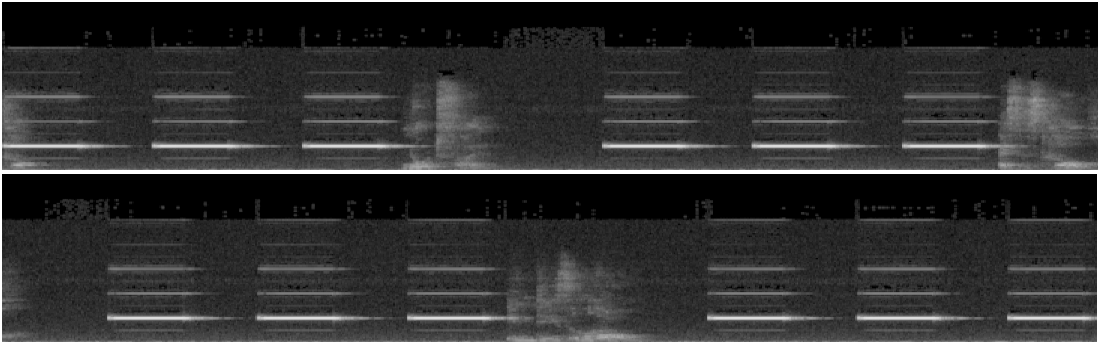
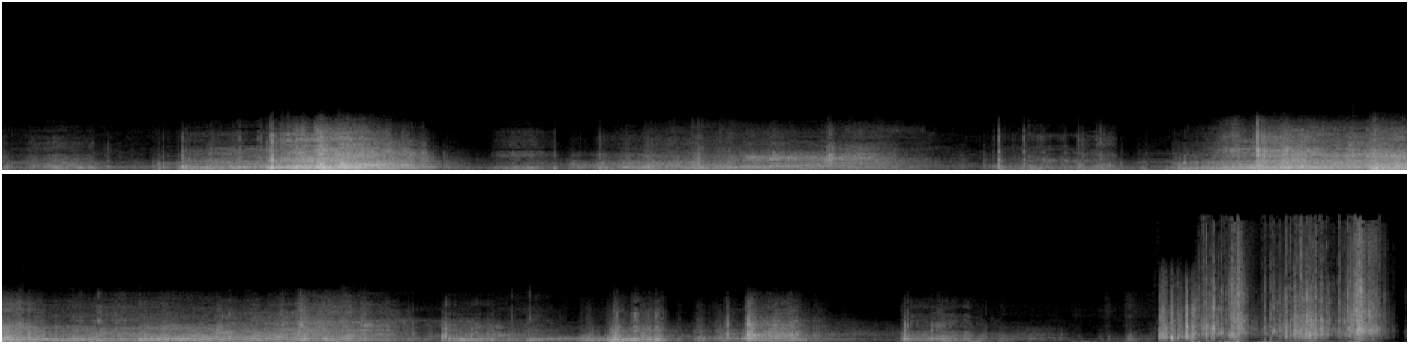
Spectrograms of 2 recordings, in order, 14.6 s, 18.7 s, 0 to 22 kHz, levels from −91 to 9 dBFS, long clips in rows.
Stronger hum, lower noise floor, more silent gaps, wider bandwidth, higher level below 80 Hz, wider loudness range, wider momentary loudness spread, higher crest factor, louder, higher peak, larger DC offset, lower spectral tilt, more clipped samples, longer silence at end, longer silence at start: neither; second, -43 dBFS vs -58 dBFS; neither; second, 11 kHz vs 16 kHz; first, -50 dBFS vs -56 dBFS; second, 2 LU vs 11 LU; second, 11 LU vs 21 LU; second, 8 dB vs 26 dB; first, -5 LUFS vs -31 LUFS; first, -2 dBFS vs -8 dBFS; neither; second, 1 dB/octave vs -3.5 dB/octave; neither; second, 0 s vs 0.15 s; about the same, 0 s vs 0 s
